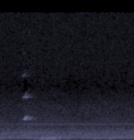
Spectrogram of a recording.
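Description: Faint steady room hum, with a dry-erase marker squeaking briefly on a whiteboard about a third of a second in as a line of a rectangle is drawn.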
